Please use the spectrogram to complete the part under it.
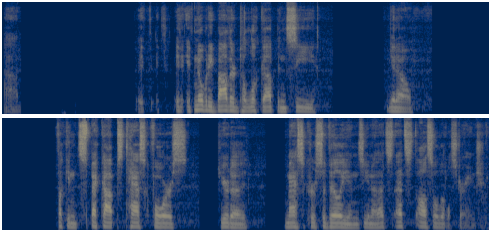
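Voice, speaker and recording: Cynical space-colony security man, roleplayed by a man, fry-laden voice, mid pitch, blunt and halting, tabletop game. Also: fairly even intonation, dark tone. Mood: wry, suspicious. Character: cynical, sardonic male colony security operative. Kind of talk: in-character tabletop roleplay dialogue.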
